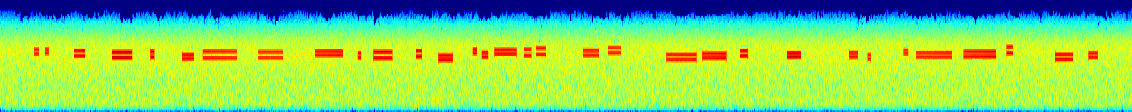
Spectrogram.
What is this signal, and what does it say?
Pairs of high tones at irregular times, with radio static. There is no code.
